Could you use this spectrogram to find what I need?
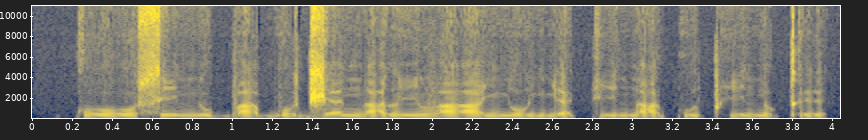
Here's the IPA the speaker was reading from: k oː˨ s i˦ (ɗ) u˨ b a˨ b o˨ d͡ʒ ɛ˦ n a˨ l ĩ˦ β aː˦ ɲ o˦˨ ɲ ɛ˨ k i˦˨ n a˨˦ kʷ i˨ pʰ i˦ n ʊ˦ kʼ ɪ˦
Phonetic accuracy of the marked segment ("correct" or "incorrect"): incorrect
